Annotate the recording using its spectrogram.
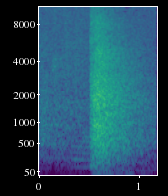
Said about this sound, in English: Now, someone wants to get in the door here. Okay, she shut the outer door, that's good.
